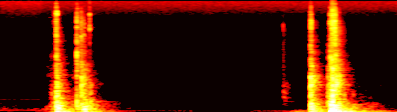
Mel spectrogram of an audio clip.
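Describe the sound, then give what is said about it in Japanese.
The door of a room, right at the entrance, opens with a couple of muffled thuds and clicks, then after a quiet pause swings shut with a heavier thump and a brief rattling tail. “じゃあ、入ろ。玄関の前にすぐドアなんだね。”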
